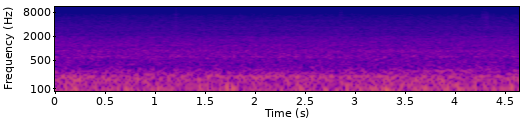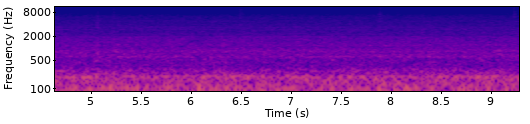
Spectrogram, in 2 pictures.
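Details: Range Rover P38 4.6-litre Bosch V8 after misfire diagnosis and repair: smooth, even low rumble with no stumbles or uneven beats; misfire cleared.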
